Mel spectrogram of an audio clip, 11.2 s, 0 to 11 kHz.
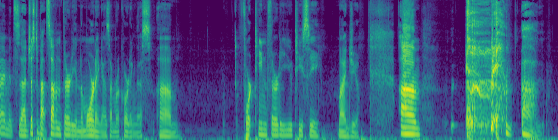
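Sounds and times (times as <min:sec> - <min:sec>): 
speech: 0:00.0 - 0:03.6, 0:04.9 - 0:10.9
person coughing from a cold: 0:09.0 - 0:10.9.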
